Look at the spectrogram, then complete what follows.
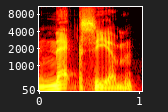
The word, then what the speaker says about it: NXIVM: going to start with one called uh nixium that sounds necks are a nexium but it's spelt nxivm nice yeah classic um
